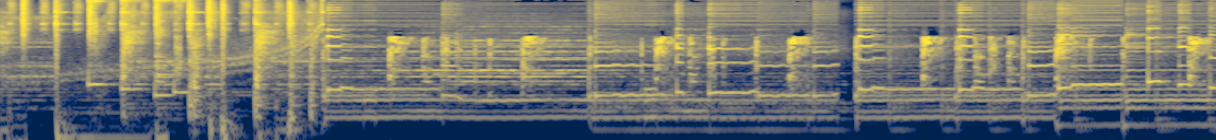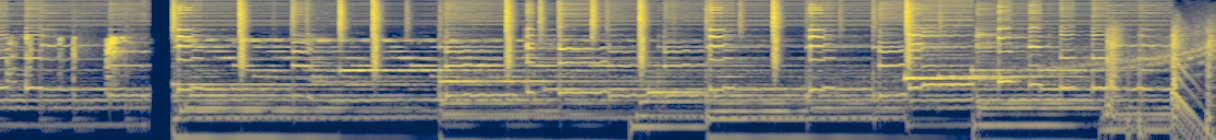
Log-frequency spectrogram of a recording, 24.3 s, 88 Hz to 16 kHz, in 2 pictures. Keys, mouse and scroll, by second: 0.1 ctrl+r, 0.7 click, 1.1 ctrl+r, 1.5 click, 3.3 F4, 4.6 click, 5.3 F2, 6.5-9.8 drag, 10.5-11.4 typing, 11.9 click, 13.6-14.5 typing, 14.9 click, 16.5-17.4 typing, 18.5-20.2 drag, 20.9-21.8 typing, 21.9 click, 24.2-24.3 typing.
